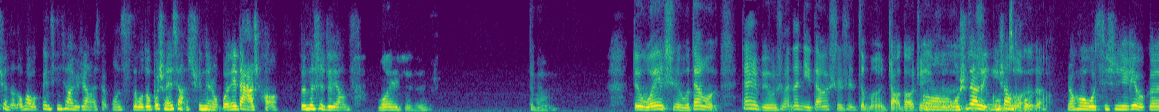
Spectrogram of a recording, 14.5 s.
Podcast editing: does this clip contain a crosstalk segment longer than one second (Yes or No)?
Yes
